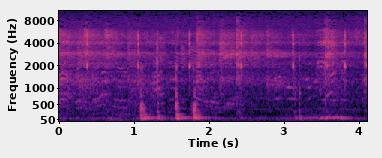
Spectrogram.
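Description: Dull knocks and thuds as a paintball marker carrying a mounted action camera is moved and bumped about, three louder ones close together a little over a second in, with faint voices in the background.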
